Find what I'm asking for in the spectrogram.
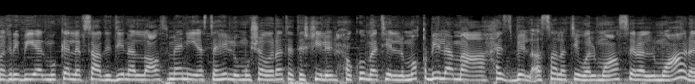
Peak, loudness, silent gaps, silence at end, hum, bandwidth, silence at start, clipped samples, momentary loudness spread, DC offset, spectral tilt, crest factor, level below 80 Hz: -4 dBFS; -16 LUFS; none; 0 s; none; 11 kHz; 0 s; under 0.1%; 2 LU; under 0.1%; -4.5 dB/octave; 12 dB; -34 dBFS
